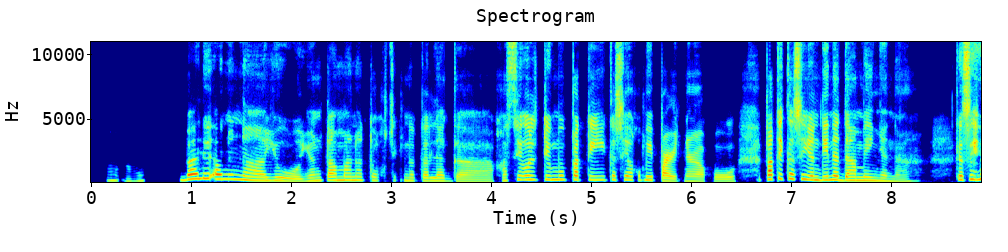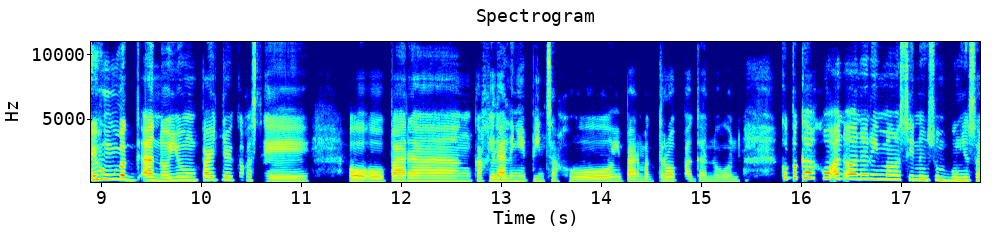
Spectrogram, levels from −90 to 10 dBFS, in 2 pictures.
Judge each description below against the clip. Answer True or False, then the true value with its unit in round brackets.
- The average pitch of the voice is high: True (240 Hz)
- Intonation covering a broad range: True (7.4 semitones)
